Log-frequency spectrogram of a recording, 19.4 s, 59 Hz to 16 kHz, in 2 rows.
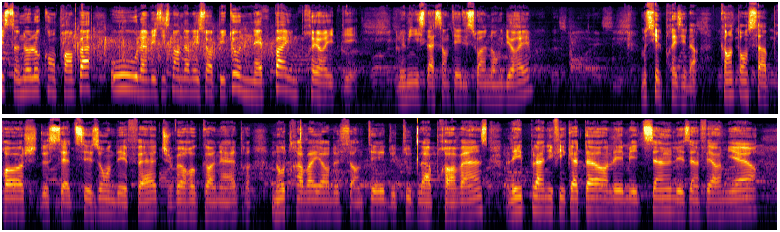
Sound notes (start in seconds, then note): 4.0 applause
